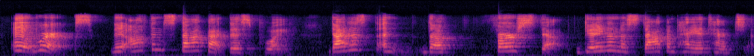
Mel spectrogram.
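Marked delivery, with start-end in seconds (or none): none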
